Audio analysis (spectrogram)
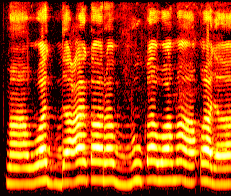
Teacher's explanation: وما قلى कला नहीं, क़ला, ولا कौफ को कौफ को मोटा करके पुर करके पढ़ें जी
